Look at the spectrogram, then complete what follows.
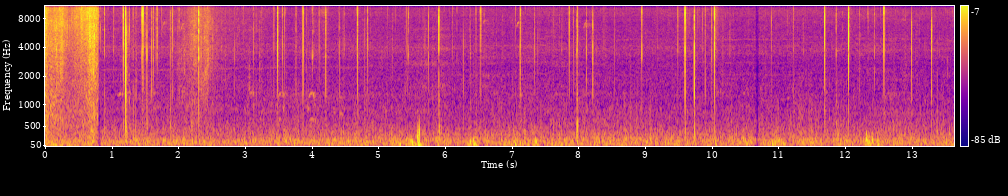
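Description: Small wood campfire crackling, with scattered sharp pops at irregular intervals, after a brief rustling noise at the start.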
